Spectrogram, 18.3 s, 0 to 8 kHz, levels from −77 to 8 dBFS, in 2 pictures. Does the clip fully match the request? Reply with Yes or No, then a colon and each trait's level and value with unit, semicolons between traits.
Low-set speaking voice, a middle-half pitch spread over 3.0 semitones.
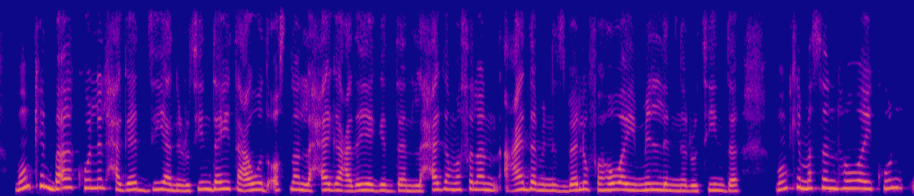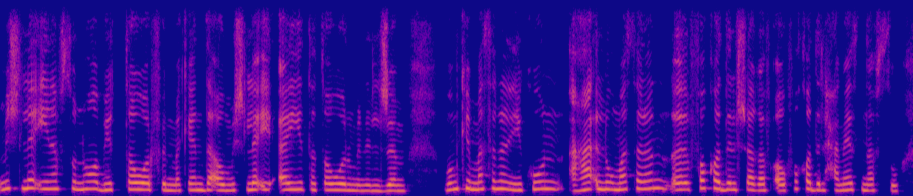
No: very high, 265 Hz; average, 3.4 semitones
